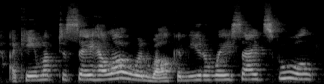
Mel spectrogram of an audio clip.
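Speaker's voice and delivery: a cheerful lunch lady. A narrator's reading. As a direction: announce yourself through the door. Miss Mush voice.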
